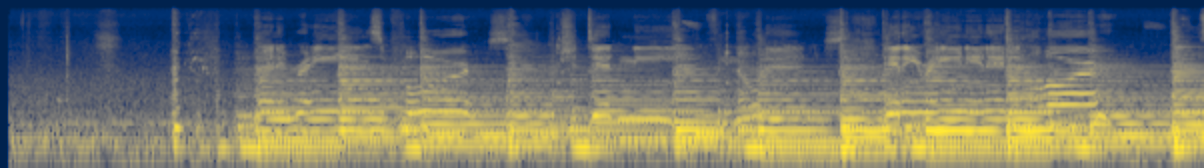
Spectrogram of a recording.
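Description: Nylon-string classical guitar playing a chord intro, coming in about two and a half seconds in after a single soft tap.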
